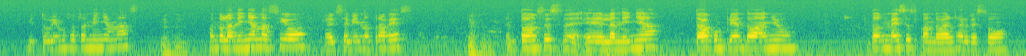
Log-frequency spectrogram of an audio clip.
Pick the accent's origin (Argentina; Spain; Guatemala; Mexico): Guatemala; moved away; desde que nos venimos de Guatemala nunca las habíamos tenido en casa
